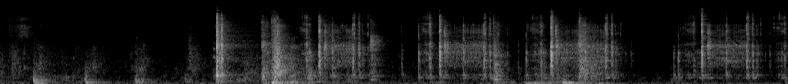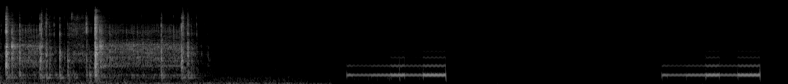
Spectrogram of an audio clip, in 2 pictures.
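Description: A telephone number is dialed with a long run of busy mechanical clicking and rattling, followed by the line ringing: two steady tone bursts separated by a pause.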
